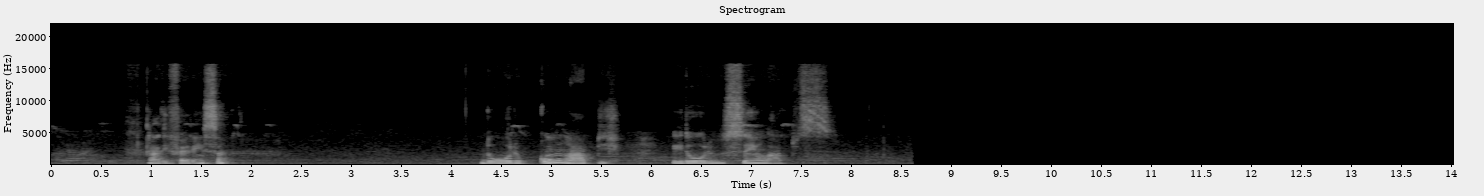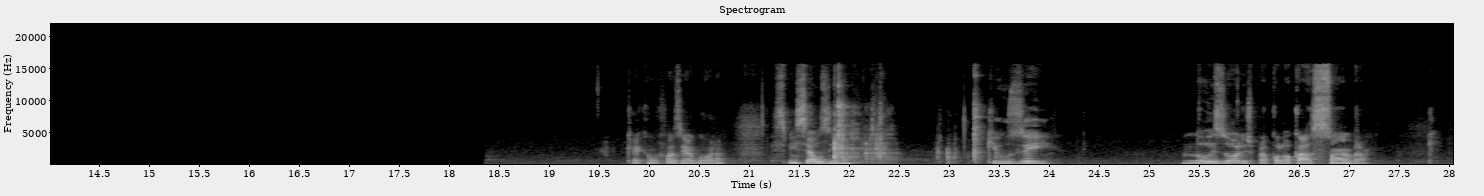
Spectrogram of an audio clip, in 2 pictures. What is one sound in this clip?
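A young woman talks calmly and close to a microphone, with pauses.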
